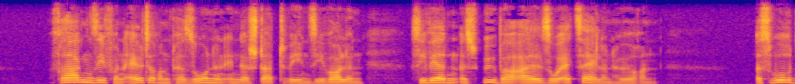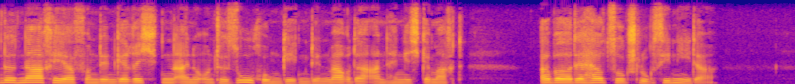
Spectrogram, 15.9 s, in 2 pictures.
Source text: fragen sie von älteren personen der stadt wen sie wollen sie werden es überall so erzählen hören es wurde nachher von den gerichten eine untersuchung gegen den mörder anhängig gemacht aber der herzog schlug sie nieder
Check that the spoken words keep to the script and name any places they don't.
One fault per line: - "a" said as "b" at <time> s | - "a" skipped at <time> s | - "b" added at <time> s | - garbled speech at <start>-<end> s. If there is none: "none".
- "in" added at 2.2 s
